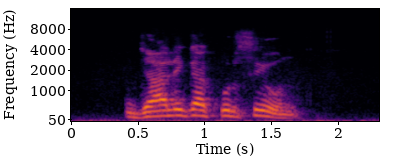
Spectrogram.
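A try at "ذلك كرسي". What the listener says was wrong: জালিকা, জালিকা না, আরবি যেহেতু জাল নরম হবে, যালিকা কুরসিয়ুন, যালিকা কুরসিয়ুন।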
